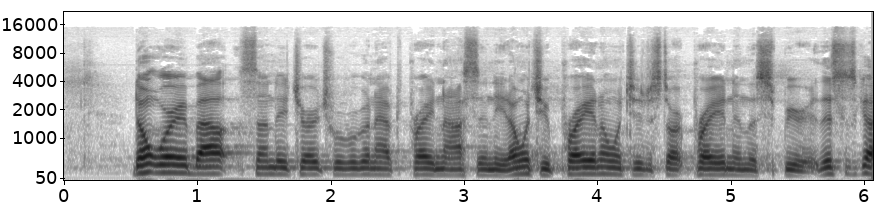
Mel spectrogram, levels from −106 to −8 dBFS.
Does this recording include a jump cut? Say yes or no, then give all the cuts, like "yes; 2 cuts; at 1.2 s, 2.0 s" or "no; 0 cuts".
no; 0 cuts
